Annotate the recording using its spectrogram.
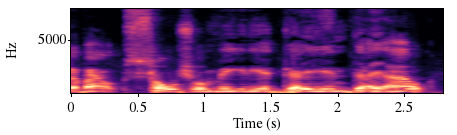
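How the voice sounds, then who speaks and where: A man speaks over noticeable background noise. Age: 60s. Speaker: video blogger. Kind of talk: political rant. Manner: agitated, stammering repetitions.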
